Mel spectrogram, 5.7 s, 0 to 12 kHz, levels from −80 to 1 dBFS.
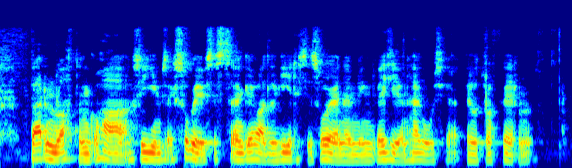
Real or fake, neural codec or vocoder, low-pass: real; none; 7.2 kHz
